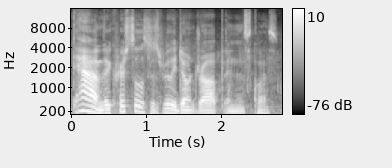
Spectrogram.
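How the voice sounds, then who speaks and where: A man's voice: mid-range voice, animated, normal speed, creaky, bright, forceful tone, soft background music. A young man casually chatting on a game stream, answering viewer questions in a laid-back, rambling way and laughing often.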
